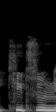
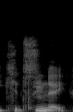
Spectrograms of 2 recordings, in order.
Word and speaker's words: kitsune: kyubi no yoko yeah basically kitsune is the english way to pronounce it but if you're going for a more japanese fashion it would be kitsune like when you say kitsune bai which is fox fire and so on and so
